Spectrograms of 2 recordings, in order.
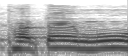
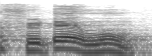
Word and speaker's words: फटे मुंह: गया अगला लज देखें फटे मुंह वाला यहां पर जो लफ्ज बोला जाता है ना फिट मुंह ये दरअसल दस्त लफ्ज है फटे मुंह यानी जो मुंह फट हो फटे मुंह वाला और अगला लफ्ज है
